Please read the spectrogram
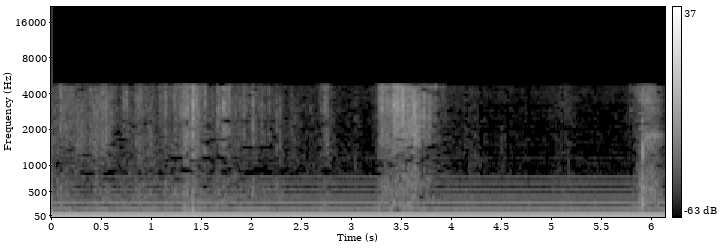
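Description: Steady electrical mains hum, a low drone with a ladder of evenly spaced higher overtones, holding at one level throughout. A faint brief noise comes just past halfway.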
